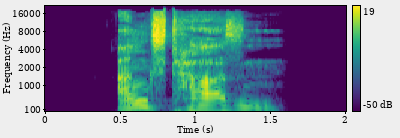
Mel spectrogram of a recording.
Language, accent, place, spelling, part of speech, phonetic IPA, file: German, Germany, Berlin, Angsthasen, noun, [ˈaŋstˌhaːzn̩], De-Angsthasen.ogg
- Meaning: 1. genitive singular of Angsthase 2. plural of Angsthase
